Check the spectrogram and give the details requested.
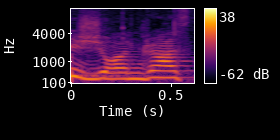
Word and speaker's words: genre: Basically इसकी pronunciation क्या है? यंड्रा। ठीक है? इसको हम कहते हैं यंड्रा।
